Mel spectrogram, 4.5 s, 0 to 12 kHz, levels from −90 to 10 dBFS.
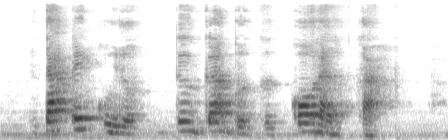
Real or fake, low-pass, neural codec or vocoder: fake; 10.8 kHz; codec, 44.1 kHz, 7.8 kbps, Pupu-Codec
